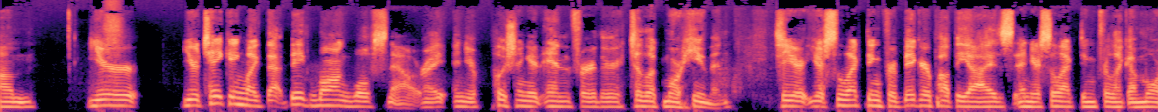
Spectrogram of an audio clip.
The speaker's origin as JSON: {"language": "English", "town": "New York City", "region": "New York", "country": "United States", "tie": "born or raised there", "moved": "yes", "said": "when I grew up in New York City"}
